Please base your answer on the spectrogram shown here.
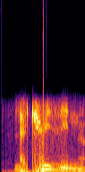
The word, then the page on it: la cuisine: French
